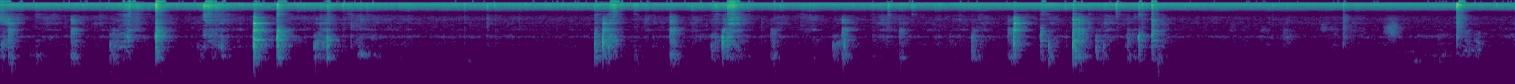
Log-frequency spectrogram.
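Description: Ingredients, with watermelon pieces to follow, are mixed with salt in a bowl. Scattered clinks and scrapes of a utensil against the bowl come in uneven clusters with quiet gaps, all fairly close.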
